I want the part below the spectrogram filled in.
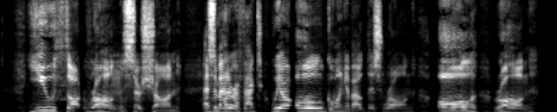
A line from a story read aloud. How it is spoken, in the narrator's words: Struggling to control his anger, Amherst snaps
